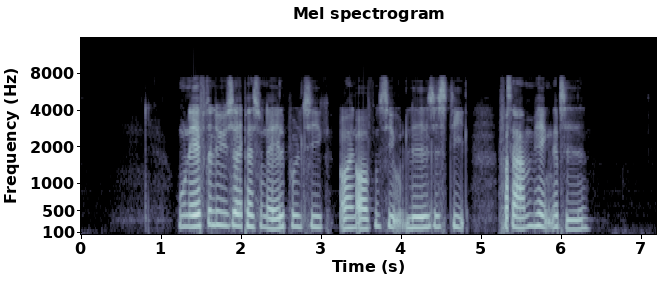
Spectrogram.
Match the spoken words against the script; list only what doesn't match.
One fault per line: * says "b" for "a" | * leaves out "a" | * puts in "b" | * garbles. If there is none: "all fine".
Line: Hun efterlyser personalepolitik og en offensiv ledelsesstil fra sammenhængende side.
all fine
